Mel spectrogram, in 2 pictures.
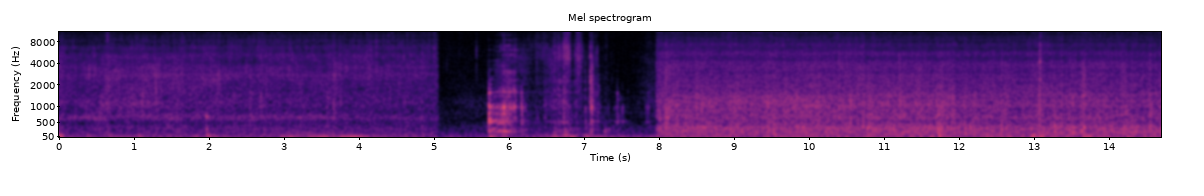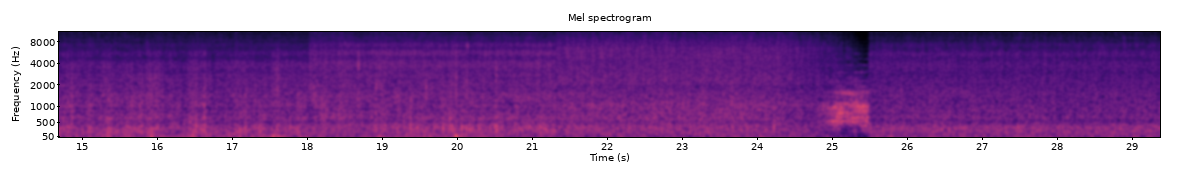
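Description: Minced beef and onions sizzling steadily as they fry in a pan. About five seconds in the sizzle briefly drops away, with a few sharp knocks, then the frying hiss comes back at full strength.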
